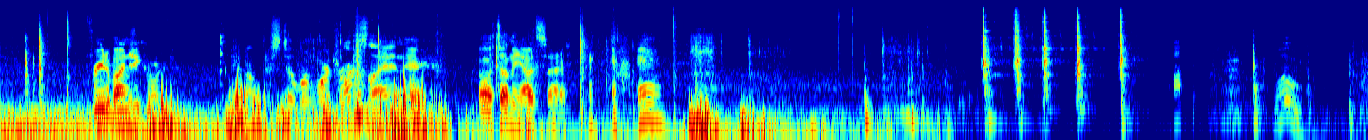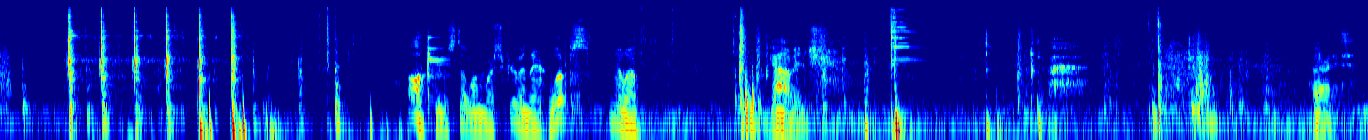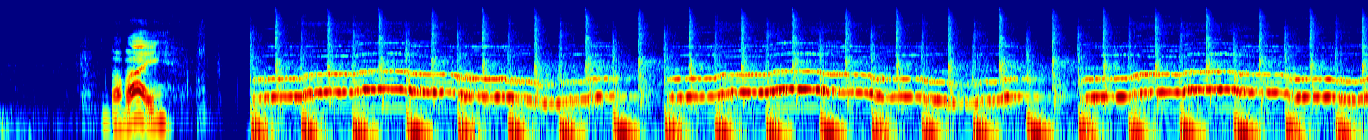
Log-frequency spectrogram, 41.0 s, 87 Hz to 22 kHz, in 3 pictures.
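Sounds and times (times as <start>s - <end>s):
person humming: 29.9s - 41.0s.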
